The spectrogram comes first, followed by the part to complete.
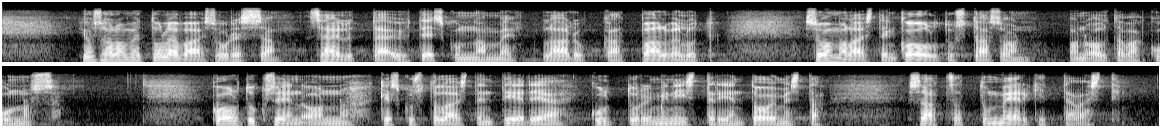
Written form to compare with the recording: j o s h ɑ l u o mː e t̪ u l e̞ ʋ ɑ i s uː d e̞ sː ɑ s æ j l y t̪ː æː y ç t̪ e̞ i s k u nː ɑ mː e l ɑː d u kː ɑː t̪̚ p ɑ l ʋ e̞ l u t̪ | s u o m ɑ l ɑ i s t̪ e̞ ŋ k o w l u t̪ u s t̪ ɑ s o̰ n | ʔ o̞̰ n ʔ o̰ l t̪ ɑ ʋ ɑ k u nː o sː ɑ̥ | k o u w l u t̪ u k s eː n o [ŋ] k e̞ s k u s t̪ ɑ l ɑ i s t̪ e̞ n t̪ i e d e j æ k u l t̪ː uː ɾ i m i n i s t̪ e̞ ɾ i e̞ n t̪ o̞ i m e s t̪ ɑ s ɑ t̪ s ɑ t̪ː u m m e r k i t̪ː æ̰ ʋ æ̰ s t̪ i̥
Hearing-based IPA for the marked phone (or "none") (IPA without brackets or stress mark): n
